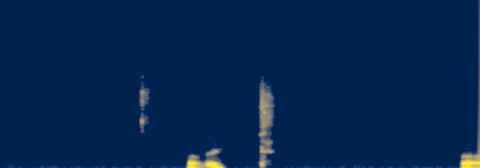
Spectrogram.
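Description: Dead silence broken about a second and a half in by a short vocal sound from a person's voice, a brief word or 'uh', with a short hiss just after it; speech starts again at the very end.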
